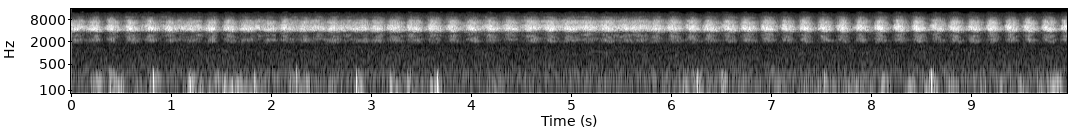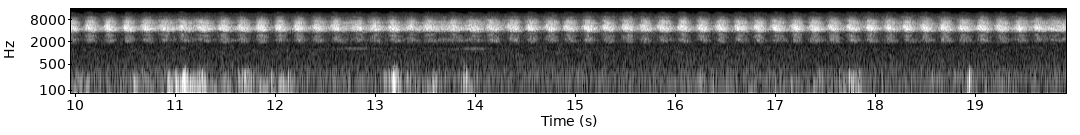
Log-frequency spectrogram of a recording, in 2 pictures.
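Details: Cicadas singing in the heat by the sea on a desolate Sardinia beach: a steady high, hissing buzz pulsing about two and a half times per second, with low splashes of surf breaking on sand underneath.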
